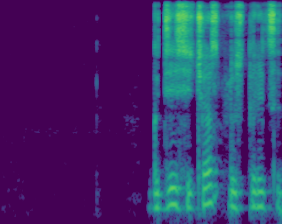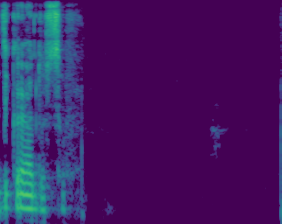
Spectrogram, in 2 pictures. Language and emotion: Russian, neutral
